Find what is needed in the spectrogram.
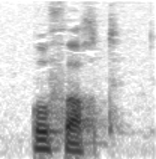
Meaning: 1. aqua fortis 2. etching
- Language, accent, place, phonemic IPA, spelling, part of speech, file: French, France, Lyon, /o.fɔʁt/, eau-forte, noun, LL-Q150 (fra)-eau-forte.wav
